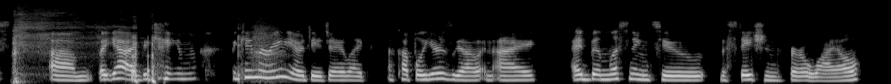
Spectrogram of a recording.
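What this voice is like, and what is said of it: Smooth radio announcer voice. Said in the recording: “I'm now using my radio voice.”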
